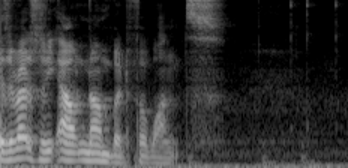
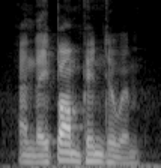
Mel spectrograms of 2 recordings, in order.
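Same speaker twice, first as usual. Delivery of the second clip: ordinary talk, nothing marked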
